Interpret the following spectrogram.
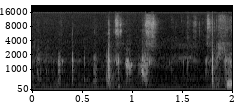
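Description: Light, irregular clicks and rattles from the plastic spider droid toy being handled and its wind-up mechanism worked by hand.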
